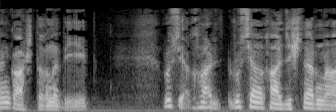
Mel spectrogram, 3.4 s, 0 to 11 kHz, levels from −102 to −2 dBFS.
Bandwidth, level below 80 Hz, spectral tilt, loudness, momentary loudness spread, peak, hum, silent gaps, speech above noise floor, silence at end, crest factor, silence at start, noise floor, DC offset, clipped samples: 8.8 kHz; -56 dBFS; -5 dB/octave; -28 LUFS; 10 LU; -12 dBFS; 50 Hz at -50 dBFS; none; 25 dB; 0 s; 16 dB; 0 s; -52 dBFS; under 0.1%; under 0.1%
